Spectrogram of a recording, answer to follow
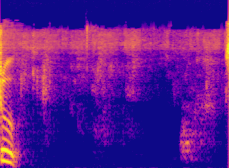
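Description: Speech only: a man's voice says the word "two" with falling pitch, then near silence before he starts speaking again.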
